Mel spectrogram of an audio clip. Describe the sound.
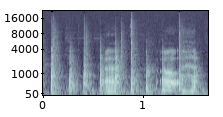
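A few sharp knocks on the door of a house on January 2nd come in a quick, uneven series, while someone speaks over and between them.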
